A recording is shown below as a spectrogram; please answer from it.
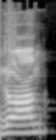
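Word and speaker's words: wrong: डब्ल्यू आर क्या है? साथ में है तो डब्ल्यू का उच्चारण नहीं होगा। डब्ल्यू आर ओ एन जी रॉन्ग रीस्ट rap rake.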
